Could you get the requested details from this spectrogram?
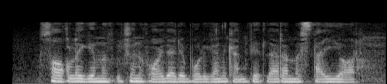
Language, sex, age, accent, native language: Uzbek, male, 18-24, Sirdaryo, Uzbek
